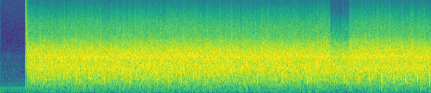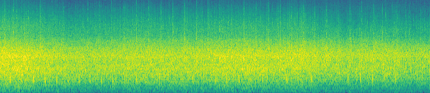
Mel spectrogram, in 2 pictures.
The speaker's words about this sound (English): Applause, of course, is for the president, and he is now on the speaker's platform, walking up to the battery of microphones near Speaker Sam Rayburn.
